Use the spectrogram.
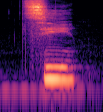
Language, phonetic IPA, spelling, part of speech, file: Ukrainian, [t͡sʲi], ці, determiner, Uk-ці.ogg
- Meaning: inflection of цей (cej): 1. nominative/vocative plural 2. inanimate accusative plural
